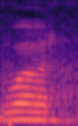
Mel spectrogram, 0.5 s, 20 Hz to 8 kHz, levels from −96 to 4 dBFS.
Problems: constant background noise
